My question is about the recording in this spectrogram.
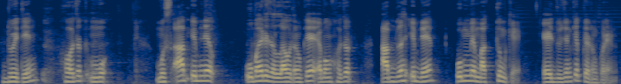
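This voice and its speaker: An exam tutor with a Bangladeshi Bengali accent reads multiple-choice questions and their answers in a plain, steady manner, sometimes correcting himself. His voice is a little high.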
